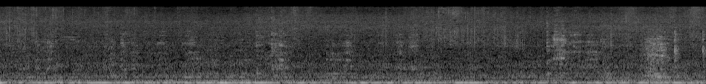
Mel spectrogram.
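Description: Semolina and gram flour uttapam cooking with ghee in a pan gives a steady, dense sizzle that carries on evenly throughout, with faint stirring noises.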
